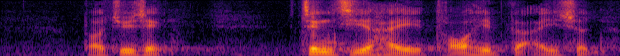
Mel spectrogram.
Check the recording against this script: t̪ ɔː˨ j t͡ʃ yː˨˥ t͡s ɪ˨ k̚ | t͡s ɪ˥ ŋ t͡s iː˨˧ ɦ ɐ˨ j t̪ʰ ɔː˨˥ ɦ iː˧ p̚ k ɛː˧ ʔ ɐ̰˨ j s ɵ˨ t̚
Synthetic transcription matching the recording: t̪ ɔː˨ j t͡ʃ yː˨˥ t͡s ɪ˨ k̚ | t͡s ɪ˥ ŋ t͡s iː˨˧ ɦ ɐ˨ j t̪ʰ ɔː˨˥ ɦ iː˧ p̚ k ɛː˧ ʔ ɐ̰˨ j s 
